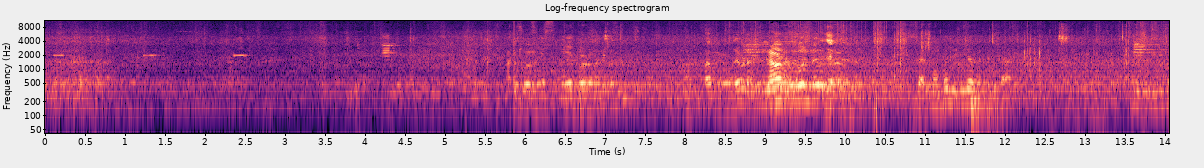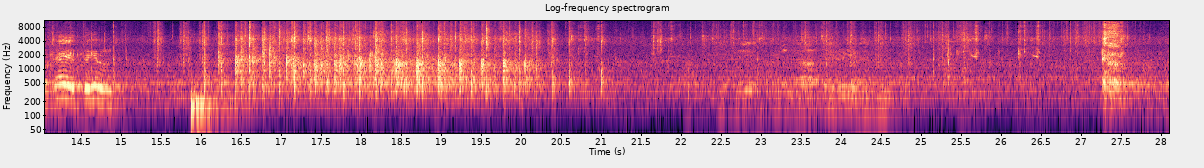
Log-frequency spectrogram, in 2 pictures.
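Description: A crowd of men and women talk and murmur close by.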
